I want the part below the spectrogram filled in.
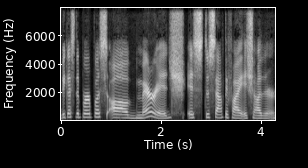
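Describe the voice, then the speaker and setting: The speaker has a Filipino accent, and the recording is very clean with a silent background. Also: woman. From Philippines. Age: 20s. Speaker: podcast co-host. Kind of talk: religious teaching podcast. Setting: studio.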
